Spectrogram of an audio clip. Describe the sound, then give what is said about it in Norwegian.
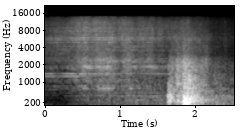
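A saw cuts through large boards, a steady rasping hiss that swells into a louder, harsher burst of cutting near the end, with no voices. “Store plater blir lagt på saga.”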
